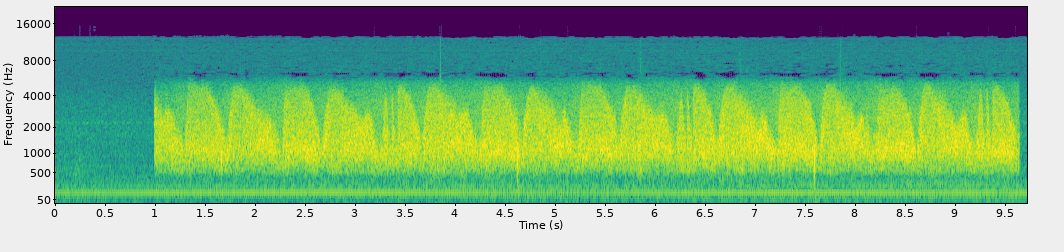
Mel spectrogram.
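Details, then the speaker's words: Continuous-wave Doppler from the apical position across the tricuspid valve in congenital severe tricuspid stenosis (area 0.9 cm², 16 mmHg gradient): rhythmic rushing flow sounds of severe regurgitation at 1.8 m/s and early diastolic inflow at 2 m/s. "The velocity of tricuspid regurgitation is 1.8 meters per second. The early diastolic tricuspid velocity is 2 meters per second, which represents a gradient of 16 millimeters of mercury."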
